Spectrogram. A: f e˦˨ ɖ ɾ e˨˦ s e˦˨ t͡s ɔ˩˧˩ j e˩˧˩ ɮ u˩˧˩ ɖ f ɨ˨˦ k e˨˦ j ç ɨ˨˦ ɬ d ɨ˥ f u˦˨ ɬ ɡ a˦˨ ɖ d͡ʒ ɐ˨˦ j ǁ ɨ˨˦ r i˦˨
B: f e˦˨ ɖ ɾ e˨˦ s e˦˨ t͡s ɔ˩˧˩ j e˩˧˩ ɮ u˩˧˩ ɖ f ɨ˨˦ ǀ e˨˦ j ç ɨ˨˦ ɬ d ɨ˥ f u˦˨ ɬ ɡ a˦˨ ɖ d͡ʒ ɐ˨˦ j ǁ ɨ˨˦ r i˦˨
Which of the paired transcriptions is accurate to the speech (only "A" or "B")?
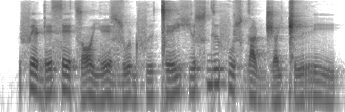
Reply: B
